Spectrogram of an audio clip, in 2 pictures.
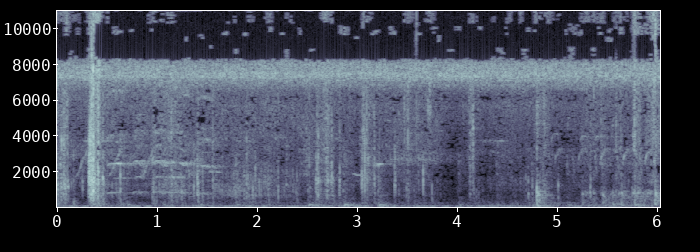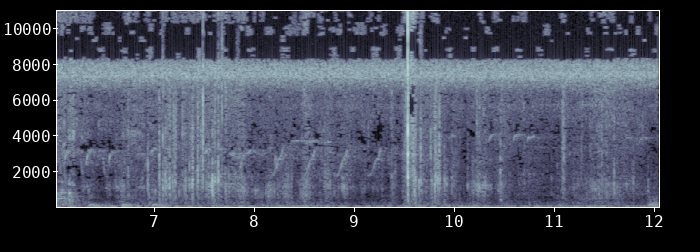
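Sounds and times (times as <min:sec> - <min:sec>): potting mix crunching: 0:00.0 - 0:12.0
plastic bag rustling: 0:04.9 - 0:12.0.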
